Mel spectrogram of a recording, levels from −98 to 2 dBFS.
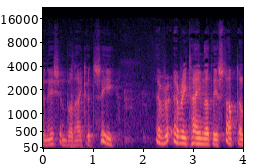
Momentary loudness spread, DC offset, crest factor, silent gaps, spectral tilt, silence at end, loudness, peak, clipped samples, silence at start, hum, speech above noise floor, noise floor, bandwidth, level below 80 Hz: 11 LU; under 0.1%; 22 dB; none; -6.5 dB/octave; 0 s; -27 LUFS; -6 dBFS; under 0.1%; 0 s; none; 30 dB; -56 dBFS; 14.5 kHz; -60 dBFS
